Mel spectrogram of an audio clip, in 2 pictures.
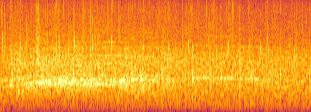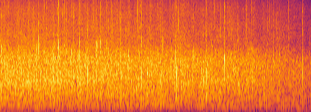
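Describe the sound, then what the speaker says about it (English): Applause for an educator of the year award rises from a large convocation audience, a dense roomy clatter of hands that holds steady, then gradually tapers and fades. "That felt like a sympathy clap"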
